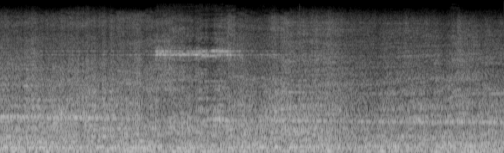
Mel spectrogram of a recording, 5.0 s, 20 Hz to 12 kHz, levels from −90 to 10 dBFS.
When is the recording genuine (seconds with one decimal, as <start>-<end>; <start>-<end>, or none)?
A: 0.0-0.4; 2.9-5.0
